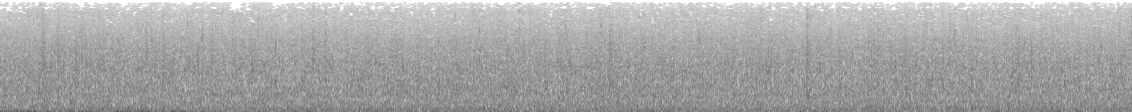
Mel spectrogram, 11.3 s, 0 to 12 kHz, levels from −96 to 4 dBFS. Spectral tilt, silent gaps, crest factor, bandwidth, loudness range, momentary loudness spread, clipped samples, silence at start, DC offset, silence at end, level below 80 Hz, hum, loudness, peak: -4 dB/octave; none; 18 dB; 11.5 kHz; 0 LU; 1 LU; under 0.1%; 0 s; under 0.1%; 0 s; -48 dBFS; none; -40 LUFS; -22 dBFS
